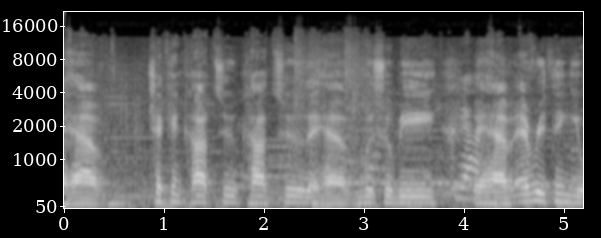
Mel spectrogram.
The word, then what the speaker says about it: musubi: you do see this, my friends on the mainland call this musubi. It's not musubi, it's musubi. That's how you say it.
